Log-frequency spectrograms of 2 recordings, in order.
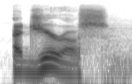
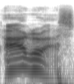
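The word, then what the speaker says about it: ἄργυρος: Agiros, okay? Here, we'll make him say it. Strong's G 696. Argyros. I knew I wasn't saying it right. Okay, Argyros.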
